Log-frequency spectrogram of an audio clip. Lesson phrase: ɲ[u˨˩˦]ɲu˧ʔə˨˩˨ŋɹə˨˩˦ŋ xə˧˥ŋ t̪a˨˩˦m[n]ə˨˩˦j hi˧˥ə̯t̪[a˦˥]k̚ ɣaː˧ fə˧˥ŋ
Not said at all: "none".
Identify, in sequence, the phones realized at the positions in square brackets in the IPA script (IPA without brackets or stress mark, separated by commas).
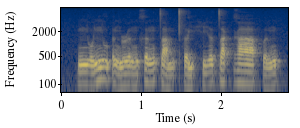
o˨˩˦, t̪ʰ, a˦˥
